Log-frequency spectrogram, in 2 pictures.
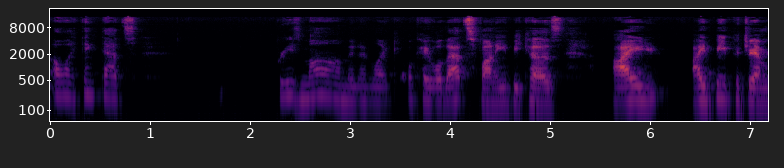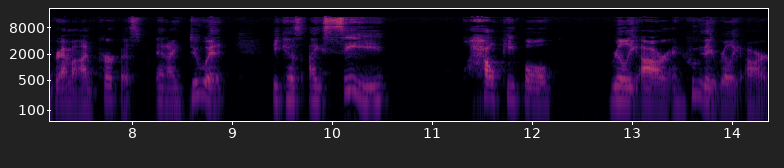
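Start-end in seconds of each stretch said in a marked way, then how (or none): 0.0-3.0 soft, hushed half-whispered aside. Retelling how a coworker reacted on finding out: imitating someone half-whispering.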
